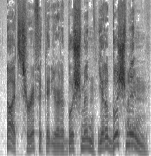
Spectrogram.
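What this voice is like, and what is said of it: Put-on Scottish-leaning British accent. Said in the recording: “you said, for some reason in a British accent. ... Oh, it's more Scottish than anything. ... I suppose it was Scottish.”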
